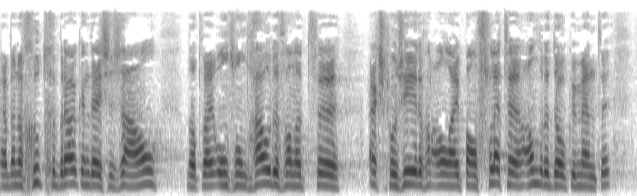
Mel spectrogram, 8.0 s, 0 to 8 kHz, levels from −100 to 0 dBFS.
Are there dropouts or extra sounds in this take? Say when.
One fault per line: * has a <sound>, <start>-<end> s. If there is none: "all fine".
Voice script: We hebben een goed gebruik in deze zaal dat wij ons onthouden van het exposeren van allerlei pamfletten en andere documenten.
all fine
